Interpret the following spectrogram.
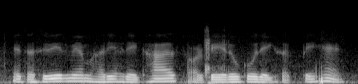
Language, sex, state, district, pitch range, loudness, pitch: Hindi, male, Assam, Kamrup Metropolitan, 110-135 Hz, -14 LUFS, 120 Hz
